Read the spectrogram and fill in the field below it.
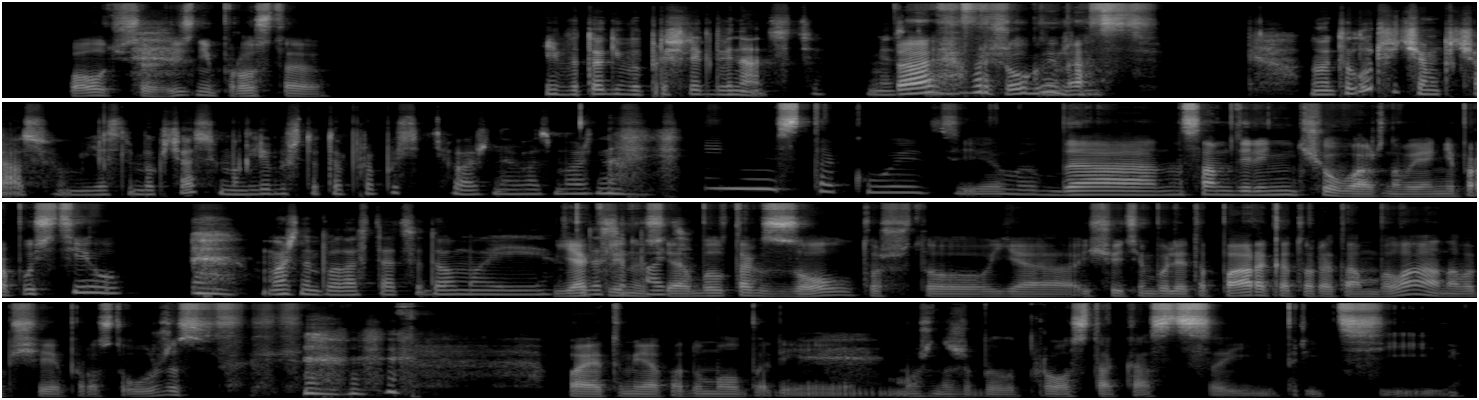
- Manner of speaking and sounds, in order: laughing while speaking: "Да, я пришел к двенадцати"; chuckle; drawn out: "Есть"; chuckle; laugh; chuckle; put-on voice: "Блин, можно же было просто оказыца и не прийти"; "оказывается" said as "оказыца"
- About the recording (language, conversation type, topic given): Russian, unstructured, Какие технологии помогают вам в организации времени?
